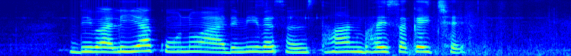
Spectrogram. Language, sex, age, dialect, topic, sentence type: Maithili, male, 25-30, Bajjika, banking, statement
